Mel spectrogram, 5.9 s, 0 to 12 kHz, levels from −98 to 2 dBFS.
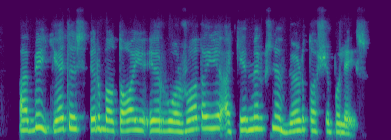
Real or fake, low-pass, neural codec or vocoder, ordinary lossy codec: real; 7.2 kHz; none; Opus, 24 kbps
